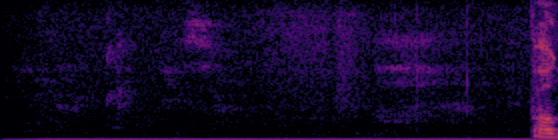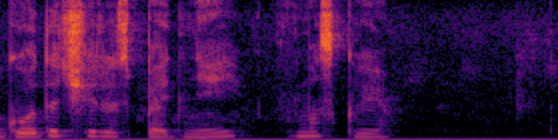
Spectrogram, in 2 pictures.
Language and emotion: Russian, neutral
